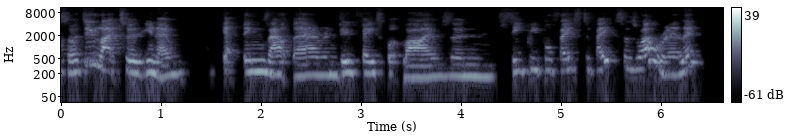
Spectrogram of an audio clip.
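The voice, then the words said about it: Northwest English accent. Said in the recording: “your accent tells us you're from... ... I'm from England, but I don't sound like the Queen's English ... I am North England, northwest, near Liverpool and Manchester”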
